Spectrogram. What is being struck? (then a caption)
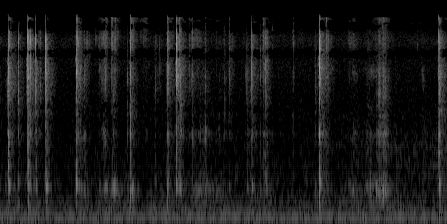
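Glass bottle with screw cap. Long fingernails tap and scratch a tall, narrow clear glass bottle with a silver screw cap, held in the hand and containing some liquid and small objects. Quick, dry, clicky taps with almost no ring are mixed with brief scratching, over a steady low hum.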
